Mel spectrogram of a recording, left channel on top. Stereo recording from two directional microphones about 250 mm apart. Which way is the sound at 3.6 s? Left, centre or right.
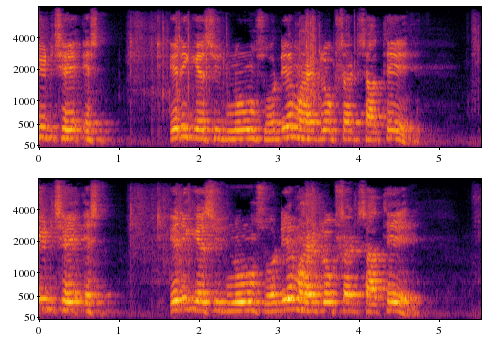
Left.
